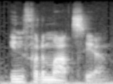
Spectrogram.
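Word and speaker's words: информация: So this is informacja. So lots of the words with shun at the end in English, information, nation, they're basically always the same in Russian.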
